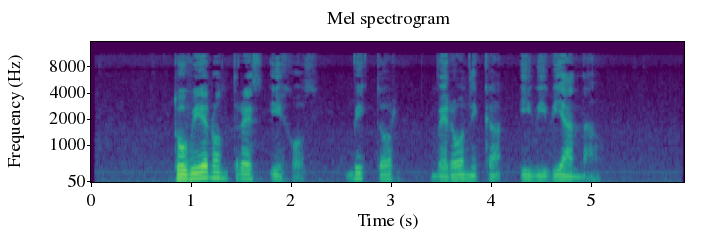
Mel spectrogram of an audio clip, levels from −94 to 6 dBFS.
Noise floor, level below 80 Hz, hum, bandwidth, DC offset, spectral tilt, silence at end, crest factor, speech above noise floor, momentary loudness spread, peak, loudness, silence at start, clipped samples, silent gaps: -60 dBFS; -54 dBFS; none; 11.5 kHz; under 0.1%; -6.5 dB/octave; 0.85 s; 24 dB; 35 dB; 18 LU; -4 dBFS; -25 LUFS; 0.85 s; under 0.1%; none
